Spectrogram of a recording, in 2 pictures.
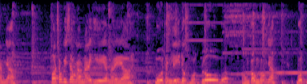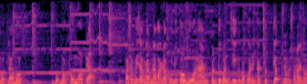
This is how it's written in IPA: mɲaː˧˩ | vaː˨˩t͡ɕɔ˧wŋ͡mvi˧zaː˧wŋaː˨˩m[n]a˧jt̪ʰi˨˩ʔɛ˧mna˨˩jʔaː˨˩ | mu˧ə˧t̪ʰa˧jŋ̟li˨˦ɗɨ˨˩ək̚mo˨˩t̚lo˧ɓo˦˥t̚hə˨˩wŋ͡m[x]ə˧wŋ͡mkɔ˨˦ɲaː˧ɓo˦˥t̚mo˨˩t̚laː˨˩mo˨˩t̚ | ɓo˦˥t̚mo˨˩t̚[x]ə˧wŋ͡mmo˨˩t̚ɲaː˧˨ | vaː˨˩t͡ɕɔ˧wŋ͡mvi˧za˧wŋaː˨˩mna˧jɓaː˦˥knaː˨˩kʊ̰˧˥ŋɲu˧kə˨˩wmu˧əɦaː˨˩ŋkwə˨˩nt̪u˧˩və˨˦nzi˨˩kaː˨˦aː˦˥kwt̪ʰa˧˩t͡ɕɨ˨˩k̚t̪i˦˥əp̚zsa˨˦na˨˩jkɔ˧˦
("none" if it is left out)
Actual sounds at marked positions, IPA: n, k, x

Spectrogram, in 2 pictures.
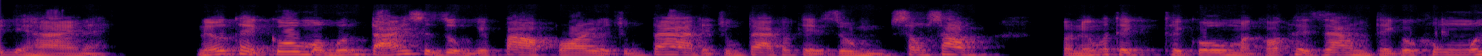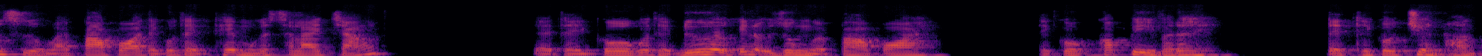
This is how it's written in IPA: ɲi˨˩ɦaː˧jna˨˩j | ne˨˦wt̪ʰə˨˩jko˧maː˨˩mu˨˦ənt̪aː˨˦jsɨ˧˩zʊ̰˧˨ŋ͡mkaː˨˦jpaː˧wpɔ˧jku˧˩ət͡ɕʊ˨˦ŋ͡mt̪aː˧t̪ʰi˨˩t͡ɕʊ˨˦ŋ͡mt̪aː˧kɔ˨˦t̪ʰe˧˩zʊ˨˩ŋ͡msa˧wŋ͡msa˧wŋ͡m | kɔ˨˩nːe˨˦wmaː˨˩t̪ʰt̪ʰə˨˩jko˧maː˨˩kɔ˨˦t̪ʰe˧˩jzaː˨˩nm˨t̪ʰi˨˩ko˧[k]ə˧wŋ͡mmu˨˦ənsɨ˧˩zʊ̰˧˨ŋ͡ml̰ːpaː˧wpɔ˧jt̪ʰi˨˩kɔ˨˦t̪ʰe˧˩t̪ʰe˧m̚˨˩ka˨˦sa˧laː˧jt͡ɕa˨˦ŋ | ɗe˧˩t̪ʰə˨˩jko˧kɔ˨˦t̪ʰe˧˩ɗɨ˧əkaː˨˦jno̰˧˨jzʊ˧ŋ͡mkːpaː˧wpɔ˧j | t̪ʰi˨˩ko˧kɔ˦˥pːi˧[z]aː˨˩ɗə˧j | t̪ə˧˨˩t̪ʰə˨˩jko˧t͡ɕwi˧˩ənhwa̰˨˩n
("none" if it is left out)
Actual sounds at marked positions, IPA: x, v

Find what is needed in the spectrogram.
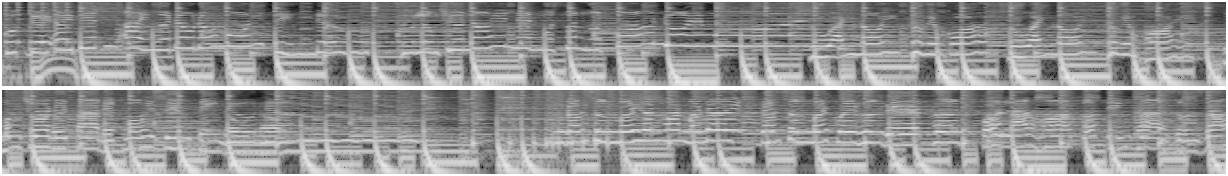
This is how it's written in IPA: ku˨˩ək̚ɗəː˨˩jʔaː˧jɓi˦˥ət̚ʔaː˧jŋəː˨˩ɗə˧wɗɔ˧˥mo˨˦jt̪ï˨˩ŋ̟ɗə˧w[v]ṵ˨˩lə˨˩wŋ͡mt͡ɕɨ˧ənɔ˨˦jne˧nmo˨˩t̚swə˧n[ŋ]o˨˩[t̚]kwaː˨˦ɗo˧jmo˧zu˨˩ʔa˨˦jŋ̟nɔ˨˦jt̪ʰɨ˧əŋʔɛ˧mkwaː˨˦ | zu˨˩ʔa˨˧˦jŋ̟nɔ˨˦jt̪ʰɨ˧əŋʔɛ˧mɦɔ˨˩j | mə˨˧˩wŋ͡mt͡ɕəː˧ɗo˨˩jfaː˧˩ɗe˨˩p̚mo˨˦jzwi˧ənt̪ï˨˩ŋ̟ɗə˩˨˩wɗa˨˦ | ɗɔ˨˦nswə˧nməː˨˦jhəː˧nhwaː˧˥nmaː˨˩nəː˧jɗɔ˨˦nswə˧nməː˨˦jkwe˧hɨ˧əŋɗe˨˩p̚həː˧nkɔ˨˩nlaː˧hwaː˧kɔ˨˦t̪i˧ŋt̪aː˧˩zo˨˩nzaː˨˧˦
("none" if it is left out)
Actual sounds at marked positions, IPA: z, ŋ, t̚

